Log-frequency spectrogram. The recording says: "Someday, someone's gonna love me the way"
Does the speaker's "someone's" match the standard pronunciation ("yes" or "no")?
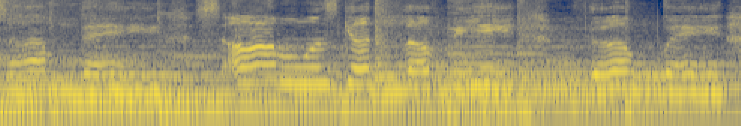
yes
